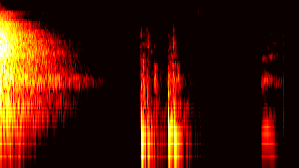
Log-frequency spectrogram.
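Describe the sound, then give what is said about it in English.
A loud gunshot with a broad burst that fades over more than a second, followed by a few short voice-like sounds. “The shot came from right there. Shoot! Shoot!”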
